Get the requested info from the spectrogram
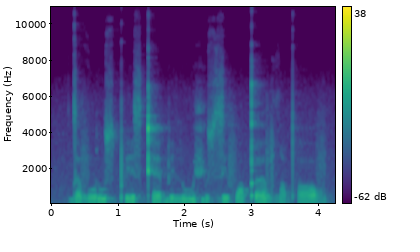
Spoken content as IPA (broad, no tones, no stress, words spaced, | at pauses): dɐvoɾus pʼɪs kʰɛbɪru fʲuszɪfɒkʼɐv ðˤɐpʰɒv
